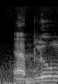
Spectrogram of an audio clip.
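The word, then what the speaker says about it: Blume: So the model that I'm going to describe is, so how do you pronounce the second one? Bloom? Bloom is fine, and how, Capel, or how do you pronounce the next person?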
